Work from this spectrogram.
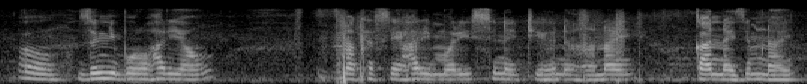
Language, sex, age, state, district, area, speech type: Bodo, female, 18-30, Assam, Kokrajhar, rural, spontaneous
